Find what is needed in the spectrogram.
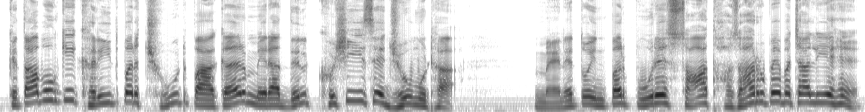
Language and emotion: Hindi, happy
